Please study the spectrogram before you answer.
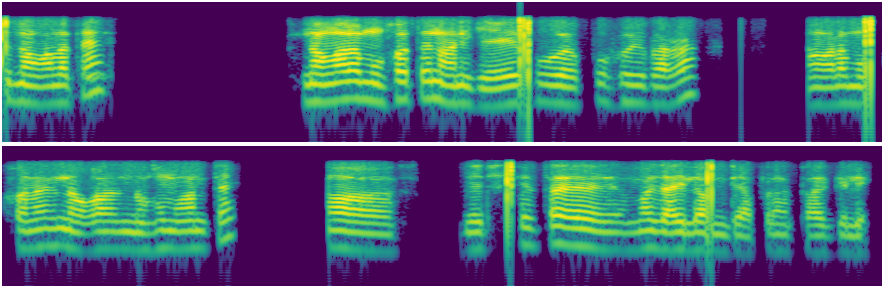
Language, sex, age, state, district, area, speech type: Assamese, male, 30-45, Assam, Morigaon, rural, conversation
